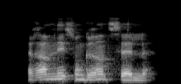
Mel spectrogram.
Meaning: to put in one's two cents
- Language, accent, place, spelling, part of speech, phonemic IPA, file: French, France, Lyon, ramener son grain de sel, verb, /ʁam.ne sɔ̃ ɡʁɛ̃ d(ə) sɛl/, LL-Q150 (fra)-ramener son grain de sel.wav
